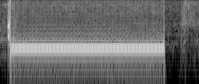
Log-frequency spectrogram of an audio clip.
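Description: A steady, loud single-pitched telephone dial tone plays while a call is transferred to a quality-control department. It holds unbroken for about two seconds, then stops abruptly.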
